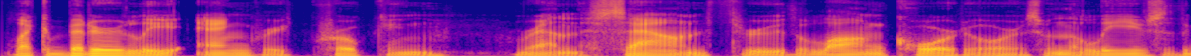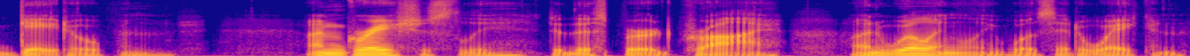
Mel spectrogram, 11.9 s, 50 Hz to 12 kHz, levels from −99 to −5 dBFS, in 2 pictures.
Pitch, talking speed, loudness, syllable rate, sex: 100 Hz, 140 wpm, -22 LUFS, 4.5 syllables/s, male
